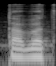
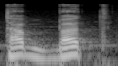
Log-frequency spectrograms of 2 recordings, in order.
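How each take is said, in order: First: The 'b' is short and loose, not doubled. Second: The 'b' is doubled and held firmly. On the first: The speaker calls it wrong. "बाज़ लोग इसको ढीला पढ़ते हैं" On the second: The speaker calls it right. "बल्कि"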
